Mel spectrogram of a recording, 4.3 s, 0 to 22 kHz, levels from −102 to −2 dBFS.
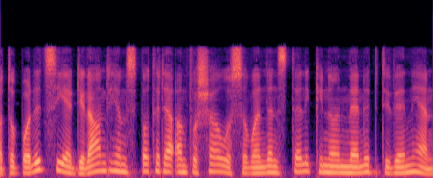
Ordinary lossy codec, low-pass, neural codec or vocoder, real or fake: Opus, 64 kbps; 7.2 kHz; codec, 16 kHz, 0.5 kbps, FunCodec, trained on LibriTTS, 25 frames a second; fake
